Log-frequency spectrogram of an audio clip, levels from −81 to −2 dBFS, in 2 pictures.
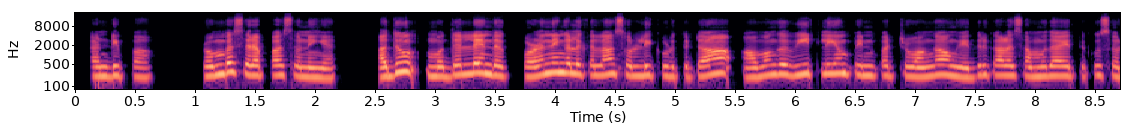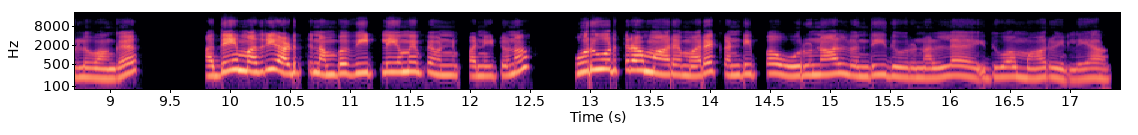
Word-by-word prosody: கண்டிப்பா. 210 Hz, -1 st, -3 dB, 0.6 s
ரொம்ப 240 Hz, +5 st, +2 dB
சிறப்பா 225 Hz, -2 st, +1 dB
சொன்னீங்க. 195 Hz, -2 st, -1 dB, 0.5 s
அதுவும், 280 Hz, +8 st, +2 dB, 0.2 s
முதல்ல 235 Hz, +6 st, +2 dB
இந்த 225 Hz, -, +2 dB, 0.2 s
குழந்தைங்களுக்கெல்லாம் 245 Hz, +1 st, +1 dB
சொல்லி 215 Hz, 0 st, -1 dB
குடுத்துட்டா, 210 Hz, 0 st, -2 dB, 0.3 s
அவங்க 225 Hz, +5 st, -1 dB
வீட்லயும் 255 Hz, +1 st, -1 dB
பின்பற்றுவாங்க, 215 Hz, -2 st, -3 dB
அவங்க 220 Hz, -3 st, 0 dB
எதிர்கால 225 Hz, +1 st, -2 dB
சமுதாயத்துக்கும் 215 Hz, +1 st, -2 dB
சொல்லுவாங்க. 190 Hz, -2 st, -2 dB, 0.8 s
அதே 290 Hz, +9 st, +7 dB
மாதிரி, 300 Hz, +4 st, +5 dB
அடுத்து 260 Hz, +2 st, -2 dB
நம்ம 245 Hz, +2 st, +1 dB
வீட்லயுமே 280 Hz, +2 st, +2 dB
பண்ணி 230 Hz, -3 st, -3 dB
பண்ணிட்டோன்னா, 215 Hz, +4 st, -2 dB, 0.5 s
ஒரு 310 Hz, +3 st, +5 dB
ஒருத்தரா 325 Hz, -1 st, +3 dB
மாற, 240 Hz, -1 st, +3 dB
மாற 215 Hz, +4 st, +1 dB, 0.2 s
கண்டிப்பா 240 Hz, +2 st, -3 dB, 0.2 s
ஒரு 220 Hz, +1 st, -1 dB
நாள் 250 Hz, +2 st, +1 dB
வந்து 210 Hz, +1 st, -4 dB
இது 210 Hz, -, -4 dB
ஒரு 190 Hz, 0 st, -5 dB
நல்ல 195 Hz, +4 st, -3 dB, 0.3 s
இதுவா 200 Hz, +2 st, -5 dB
மாறும், 190 Hz, 0 st, -4 dB
இல்லையா? 175 Hz, +2 st, -6 dB
225 Hz, 130 wpm, -20 LUFS, 205-250 Hz, 0.8 s, அதே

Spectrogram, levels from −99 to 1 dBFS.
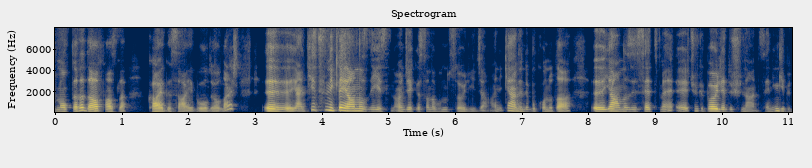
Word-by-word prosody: bu 175 Hz, -, -15 dB
noktada 190 Hz, +8 st, +1 dB
daha 185 Hz, +2 st, +8 dB
fazla 150 Hz, -10 st, -6 dB, 0.3 s
kaygı 135 Hz, -3 st, +1 dB
sahibi 120 Hz, -1 st, -10 dB
oluyorlar. 120 Hz, -, -7 dB, 0.5 s
Eee, -, -, +7 dB, 0.4 s
yani, 85 Hz, -1 st, -5 dB
kesinlikle 280 Hz, -3 st, +2 dB
yalnız 205 Hz, -4 st, +4 dB
değilsin. 160 Hz, -2 st, -11 dB
Öncelikle 165 Hz, -3 st, -9 dB
sana 160 Hz, -2 st, -16 dB
bunu 160 Hz, +1 st, -21 dB
söyleyeceğim. 65 Hz, -, -15 dB
Hani, -, -, -22 dB
kendini 185 Hz, -5 st, -4 dB
bu 195 Hz, -1 st, -18 dB
konuda, 75 Hz, -, -6 dB, 0.4 s
ııı, 170 Hz, -, +5 dB
yalnız 180 Hz, -1 st, 0 dB
hissetme. 175 Hz, -2 st, -7 dB
Eee, -, -, -6 dB
çünkü, 200 Hz, -2 st, -18 dB
böyle, 195 Hz, -3 st, +5 dB
düşünen, 145 Hz, 0 st, -17 dB
senin 180 Hz, +3 st, -11 dB
gibi 195 Hz, -7 st, -11 dB
175 Hz, 155 wpm, -20 LUFS, 155-195 Hz, 0.5 s, daha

